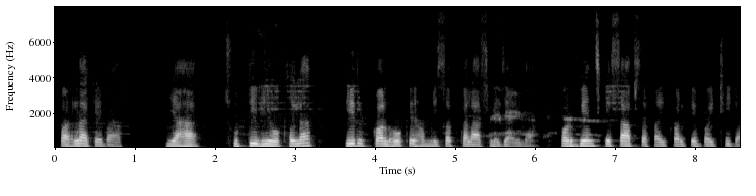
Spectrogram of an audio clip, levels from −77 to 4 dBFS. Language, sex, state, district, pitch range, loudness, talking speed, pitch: Bhojpuri, male, Bihar, Saran, 135-155 Hz, -17 LUFS, 160 wpm, 145 Hz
